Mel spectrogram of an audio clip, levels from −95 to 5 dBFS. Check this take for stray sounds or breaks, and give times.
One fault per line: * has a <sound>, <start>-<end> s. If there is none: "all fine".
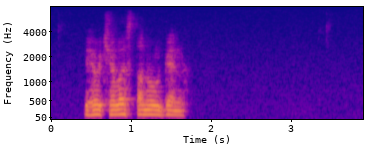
all fine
